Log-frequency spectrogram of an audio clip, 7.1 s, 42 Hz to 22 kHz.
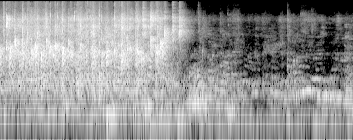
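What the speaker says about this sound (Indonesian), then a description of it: "Beri tepuk tangan untuk kelompok 1" A class claps for a student group called up to present, dense applause for about three and a half seconds that then drops away, followed by quieter room sounds and a voice.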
